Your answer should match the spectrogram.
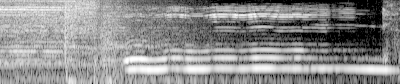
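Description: A person's voice imitating a wolf howl: one long, held howl that starts about half a second in, over trailer music whose beat thumps in the first half.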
